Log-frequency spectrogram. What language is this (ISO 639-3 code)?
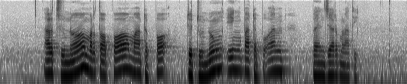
jav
